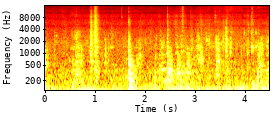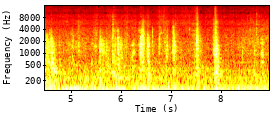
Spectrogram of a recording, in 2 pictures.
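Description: Faint room noise: a low steady hum with scattered small clicks and rustles.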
